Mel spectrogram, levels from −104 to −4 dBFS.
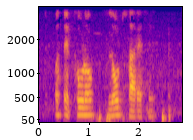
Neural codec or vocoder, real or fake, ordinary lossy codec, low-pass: none; real; AAC, 24 kbps; 3.6 kHz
